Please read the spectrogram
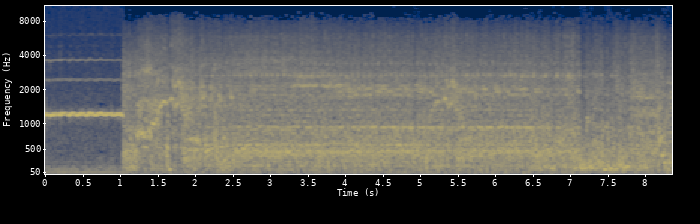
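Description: Film soundtrack: a held, wavering high musical note cuts off abruptly about a second in. A loud, busy mix of score and action sound effects takes over, with horses neighing amid the din.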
